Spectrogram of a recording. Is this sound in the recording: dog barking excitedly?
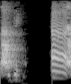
yes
